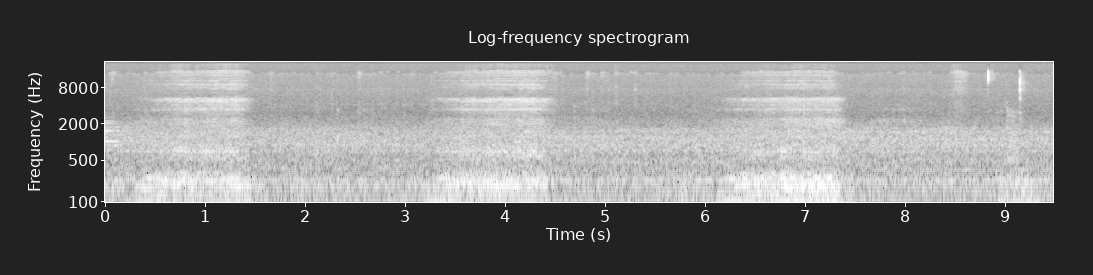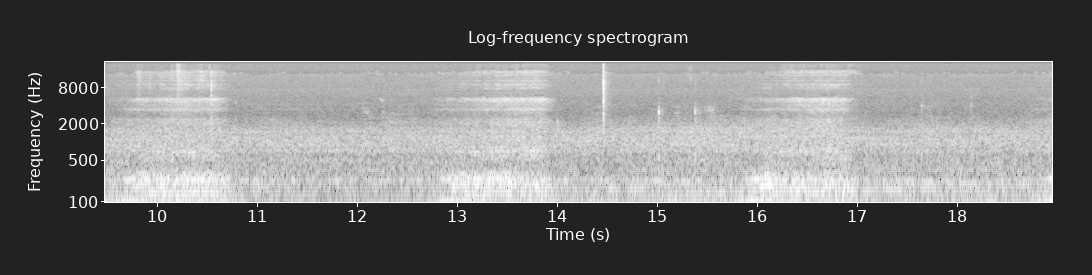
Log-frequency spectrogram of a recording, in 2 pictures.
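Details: Low, rumbling, steady rhythmic snores at about 20 breaths a minute, heard from a distance in a quiet room behind a medical student studying; snoring.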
